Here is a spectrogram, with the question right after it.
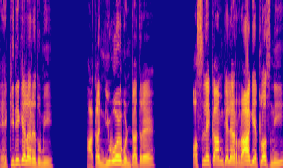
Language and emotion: Goan Konkani, angry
